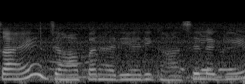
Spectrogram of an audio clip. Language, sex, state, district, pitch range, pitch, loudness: Hindi, female, Bihar, East Champaran, 225-245 Hz, 235 Hz, -31 LUFS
